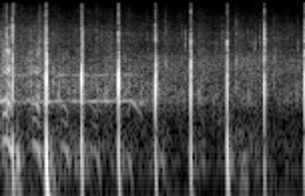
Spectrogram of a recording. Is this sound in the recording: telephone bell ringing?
no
